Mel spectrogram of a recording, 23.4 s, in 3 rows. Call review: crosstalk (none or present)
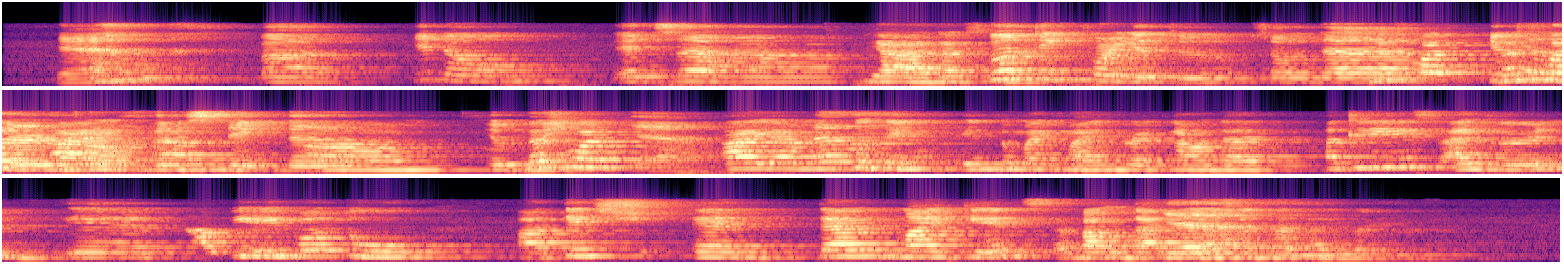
present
